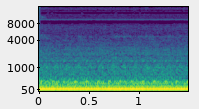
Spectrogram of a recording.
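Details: 2019 6.7 Powerstroke diesel in high idle, triggered by upfitter switch 3 through a high-idle mod, parking brake not set. Steady, even deep drone with no knocks or misses; normal high idle.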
